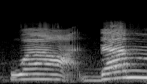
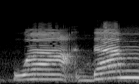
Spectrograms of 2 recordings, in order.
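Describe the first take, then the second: Both takes have the same delivery.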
